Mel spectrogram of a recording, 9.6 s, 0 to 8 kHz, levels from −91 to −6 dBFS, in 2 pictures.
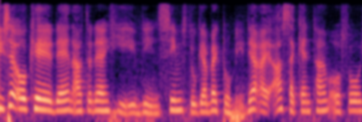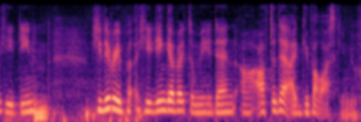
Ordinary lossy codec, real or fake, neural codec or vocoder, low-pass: none; fake; codec, 16 kHz, 0.5 kbps, X-Codec, WavLM features, trained on Multilingual LibriSpeech; 7.2 kHz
